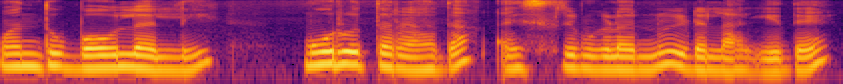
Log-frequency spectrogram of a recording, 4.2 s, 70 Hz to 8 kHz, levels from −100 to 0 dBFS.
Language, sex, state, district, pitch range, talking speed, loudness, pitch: Kannada, male, Karnataka, Bangalore, 165-205 Hz, 130 wpm, -16 LUFS, 180 Hz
